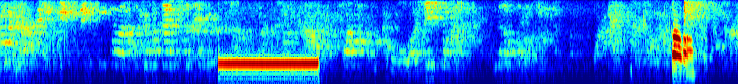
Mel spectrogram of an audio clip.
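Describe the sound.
A telephone dialing tone sounds as someone calls a business: one flat, steady mid-pitched beep lasting about a second. People talk before and after it, and a brief sharp burst comes near the end.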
